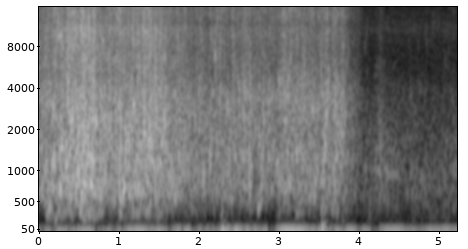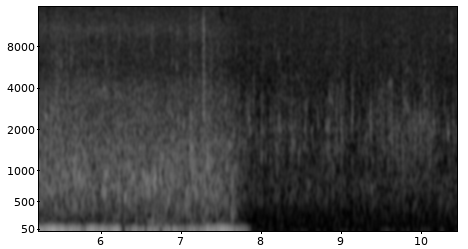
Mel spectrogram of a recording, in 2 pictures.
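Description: Water rushing and splashing along the hull of a moving inflatable dinghy, loud for about four seconds and then quieter with a low rumble underneath. It cuts off suddenly near the end to near silence.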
